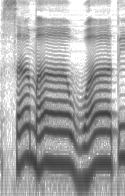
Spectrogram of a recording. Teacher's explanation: جتنا میم کی زبر لمبی ہوگی اتنی واو کی بھی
